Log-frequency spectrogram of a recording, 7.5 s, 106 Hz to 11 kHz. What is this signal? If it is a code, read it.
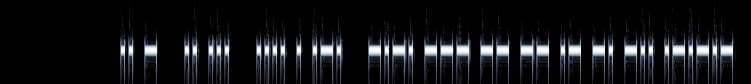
Morse code, heard as a keyed tone, about 30 wpm, 700 Hz. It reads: IT IS HER COMMAND.
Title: Sentences from Top 1600 Words 30wpm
